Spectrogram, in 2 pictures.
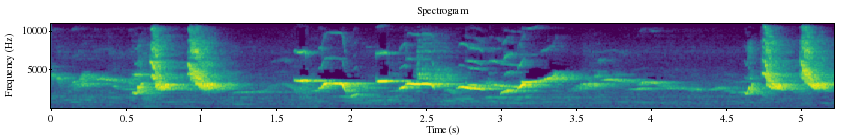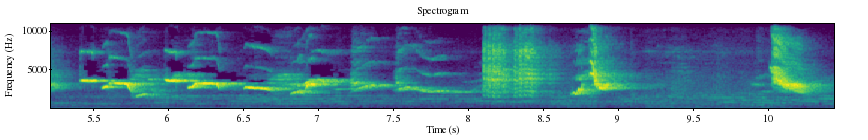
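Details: The kacer Tasik, an Oriental magpie-robin, sings as it likes. Phrases are repeated, each a sharp explosive note followed by descending whistles and chatter, with brief pauses between groups and a low hum beneath.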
